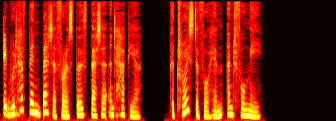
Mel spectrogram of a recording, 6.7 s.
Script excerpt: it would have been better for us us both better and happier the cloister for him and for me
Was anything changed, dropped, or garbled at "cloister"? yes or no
no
